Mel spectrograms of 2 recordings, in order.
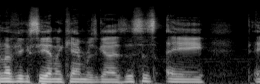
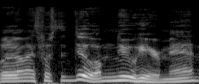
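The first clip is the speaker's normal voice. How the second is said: put-on New York accent, pitched up; 5 semitones higher than usual. Retelling own words to a toll booth worker: put-on new york accent. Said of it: "throwing my New York accent out".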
